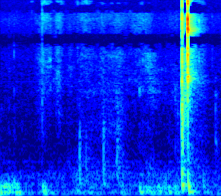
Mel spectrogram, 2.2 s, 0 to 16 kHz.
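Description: Screwdriver turning a float bowl screw on a 1984 Honda 200X carburetor: faint scraping and handling noise with a few small clicks, then one sharp metal click near the end.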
